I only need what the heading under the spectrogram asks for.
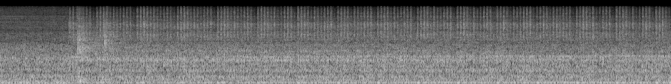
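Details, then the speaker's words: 1993 Ford Louisville L8000 diesel truck, first run after sitting about 11–13 years: steady idle under thin scratchy chirping and squeal from the belt drive; owner says the belt is not happy though the motor runs well. Noisy accessory belt. "That belt is not happy. That belt is not happy at all."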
